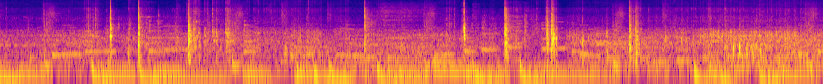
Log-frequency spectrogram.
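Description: Skateboard wheels rolling on concrete, with several sharp clacks from the board being popped and landed, over background music.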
